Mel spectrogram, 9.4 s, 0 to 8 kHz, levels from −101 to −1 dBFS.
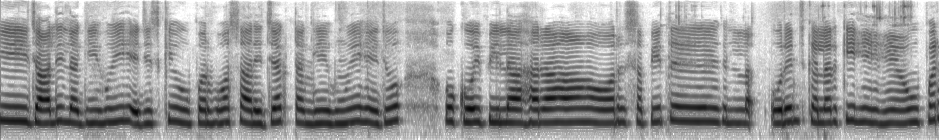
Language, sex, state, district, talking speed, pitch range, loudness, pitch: Hindi, female, Chandigarh, Chandigarh, 160 wpm, 255-280 Hz, -16 LUFS, 265 Hz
